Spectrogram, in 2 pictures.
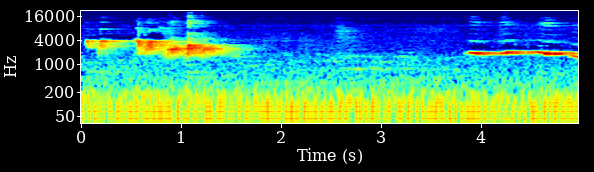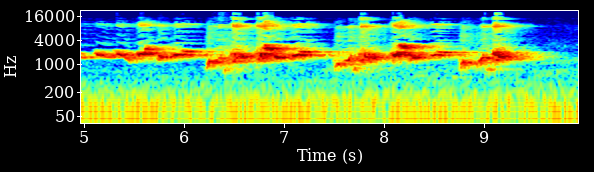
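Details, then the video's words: A white-rumped shama (murai Aceh) gives a couple of descending whistles, falls silent, then launches into a long, full, varied song of rising and falling fluty phrases. "Murai Aceh"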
